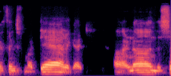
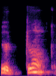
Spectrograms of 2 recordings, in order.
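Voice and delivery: higher, hurt voice of his wife; wife's accusation; 11 semitones higher than usual. Retold or imitated. Wife catching her drunk husband, a mock higher voice. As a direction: quote her like a stunned wife. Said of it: "she looks at me and says".

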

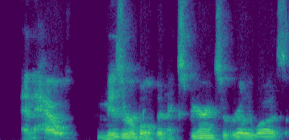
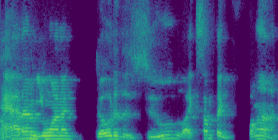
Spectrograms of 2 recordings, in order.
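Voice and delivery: higher, coaxing grown-up voice; coaxing parent; 10 semitones higher than usual. Retold or imitated. Parent coaxing little Adam toward the zoo, higher coaxing voice. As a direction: coax a sulky kid toward fun. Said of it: "It's like".

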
